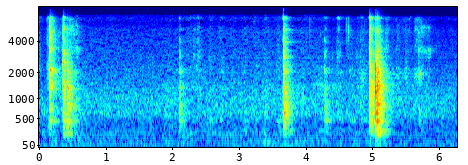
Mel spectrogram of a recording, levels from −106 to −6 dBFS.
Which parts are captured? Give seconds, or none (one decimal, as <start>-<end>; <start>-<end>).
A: 0.0-2.9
